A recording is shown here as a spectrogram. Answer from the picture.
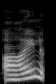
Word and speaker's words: aisle: Donc le aisle, on s'en sert donc dans ces deux cas de figure, l'île et pour dans l'avion, mais à chaque fois le S est silencieux.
